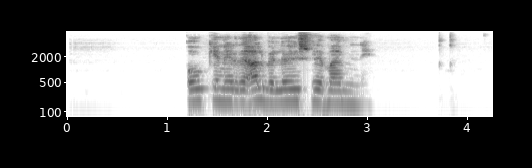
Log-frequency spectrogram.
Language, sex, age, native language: Icelandic, female, 60-69, Icelandic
